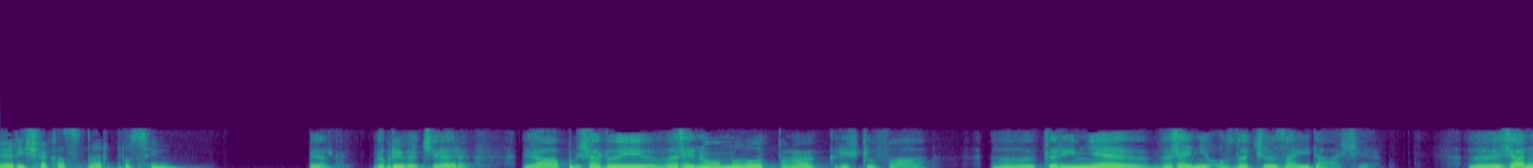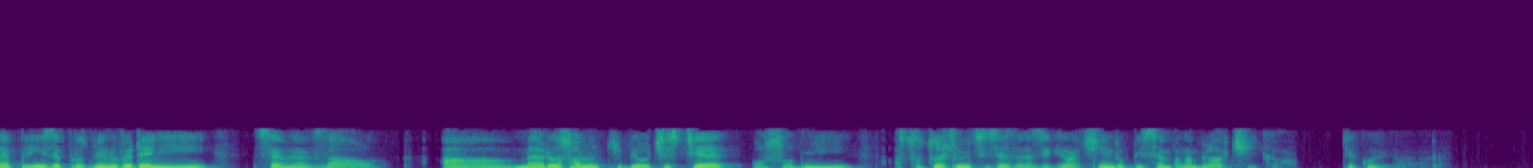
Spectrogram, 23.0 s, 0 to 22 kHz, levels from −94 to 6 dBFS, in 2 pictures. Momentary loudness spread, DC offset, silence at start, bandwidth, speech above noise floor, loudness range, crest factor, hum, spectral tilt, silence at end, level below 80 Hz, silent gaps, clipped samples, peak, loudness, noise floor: 14 LU; under 0.1%; 0 s; 5.2 kHz; 64 dB; 5 LU; 16 dB; none; -6.5 dB/octave; 0.75 s; -64 dBFS; none; under 0.1%; -10 dBFS; -25 LUFS; -88 dBFS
